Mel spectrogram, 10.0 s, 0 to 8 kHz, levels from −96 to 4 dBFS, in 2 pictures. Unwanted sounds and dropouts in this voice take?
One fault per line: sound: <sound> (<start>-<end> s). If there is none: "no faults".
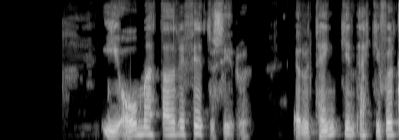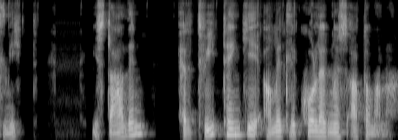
no faults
